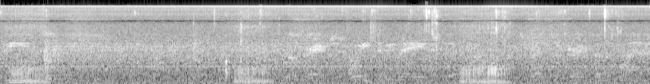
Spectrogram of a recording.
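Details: An old, adoptable dog sleeping, with soft, rough snorting snores repeating roughly every two seconds over faint room noise; snoring.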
